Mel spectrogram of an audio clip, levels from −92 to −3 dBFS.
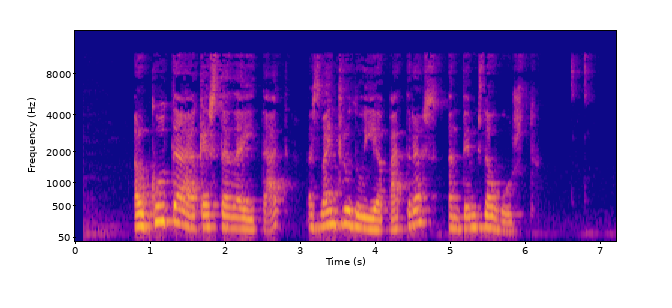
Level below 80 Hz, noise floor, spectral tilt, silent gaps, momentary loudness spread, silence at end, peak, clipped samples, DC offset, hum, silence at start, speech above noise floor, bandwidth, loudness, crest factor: -62 dBFS; -61 dBFS; -6.5 dB/octave; none; 14 LU; 1.15 s; -10 dBFS; under 0.1%; under 0.1%; none; 0.75 s; 35 dB; 11.5 kHz; -26 LUFS; 18 dB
